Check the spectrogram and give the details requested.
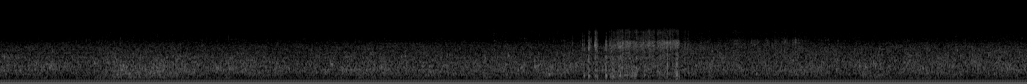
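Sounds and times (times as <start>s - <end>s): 
steady underwater hum and engine-like noise: 0.0s - 10.2s
killer whale clicks: 5.7s - 8.2s.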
